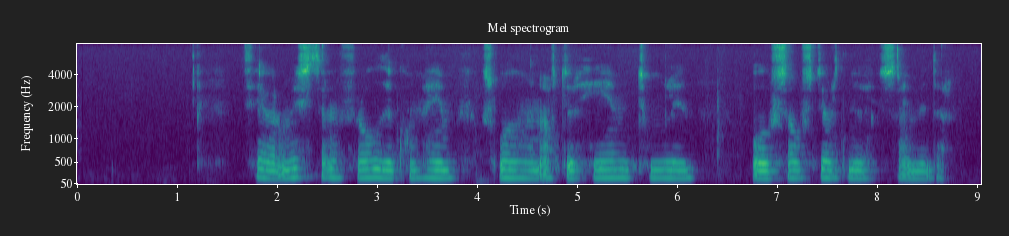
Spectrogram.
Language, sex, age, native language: Icelandic, male, 18-19, Icelandic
